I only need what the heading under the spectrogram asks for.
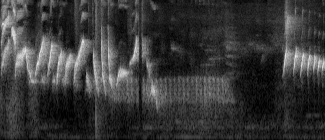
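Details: White-rumped shama lure song: a rapid series of sharp falling whistles, then a long buzzy trill that fades out into near silence before the quick falling notes return.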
